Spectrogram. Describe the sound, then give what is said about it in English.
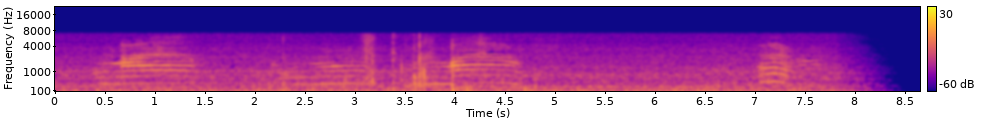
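A domestic cat meows four times, drawn-out and wavering, clear, with short pauses between calls over a steady low background hum, running through a room as it meows. No one speaks. “My cat's meowing just then just had a little like purple streak going through the room as she ran through and meowed.”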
